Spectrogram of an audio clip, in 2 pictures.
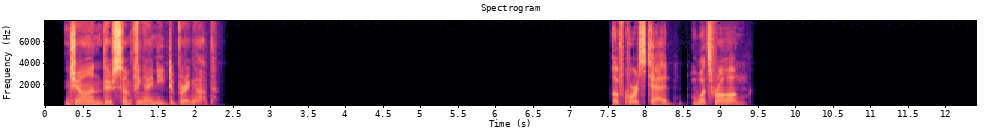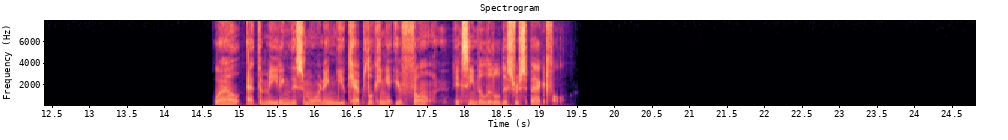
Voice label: PRONUNCIATION PRACTICE; Connectivity 5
